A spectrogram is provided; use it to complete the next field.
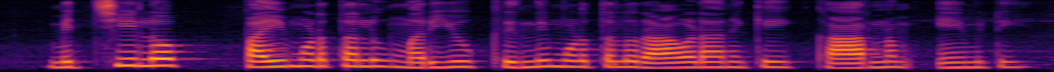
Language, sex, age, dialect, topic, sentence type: Telugu, female, 51-55, Central/Coastal, agriculture, question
